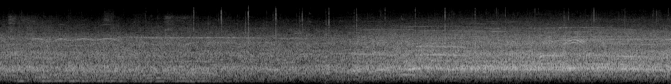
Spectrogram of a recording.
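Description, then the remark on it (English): A large arena crowd at a basketball game cheers as an injured player goes down, a dense, continuous roar that fills the space, swelling noticeably louder about halfway through and staying loud to the end. “They don't like to hear the fans cheering.”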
